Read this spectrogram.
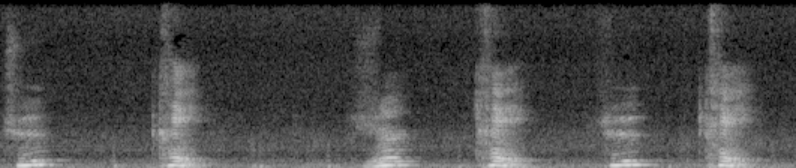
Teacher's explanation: a última sílaba é fraca, então ela não vai aparecer.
